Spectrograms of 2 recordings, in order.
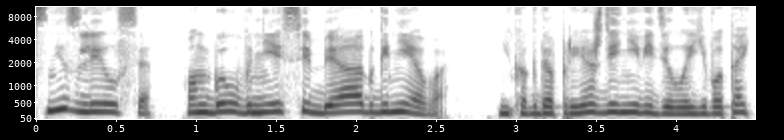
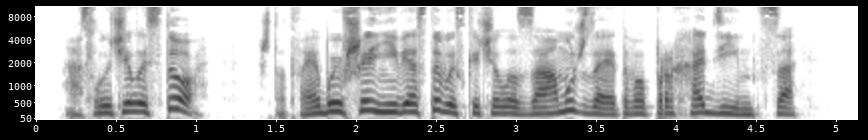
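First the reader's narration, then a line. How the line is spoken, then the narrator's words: Father barking. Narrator (Russian): рявкнул папа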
